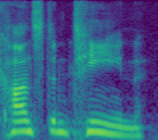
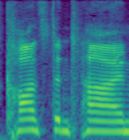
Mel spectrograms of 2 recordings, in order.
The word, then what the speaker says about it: Constantine: that it's print out it's constantine rhymes with time or whatever and then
